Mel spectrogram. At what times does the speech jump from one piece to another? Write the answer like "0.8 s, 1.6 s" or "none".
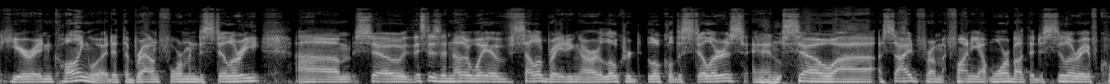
7.8 s, 9.5 s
